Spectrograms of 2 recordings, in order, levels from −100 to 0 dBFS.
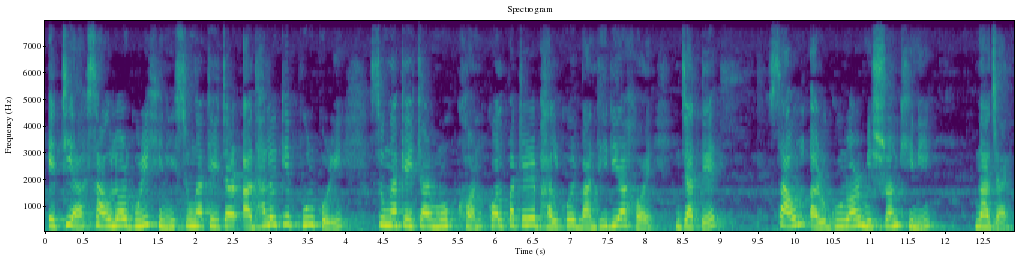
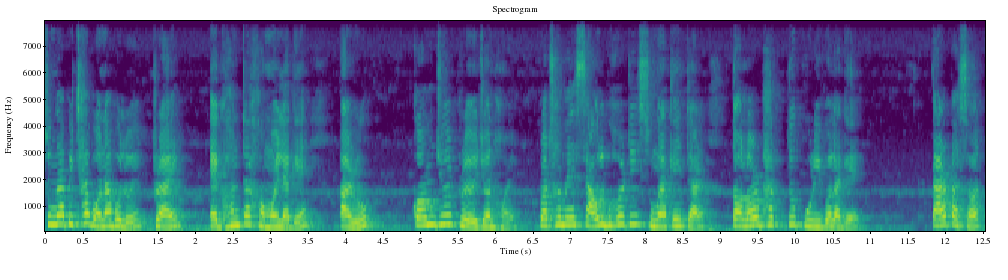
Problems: none marked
